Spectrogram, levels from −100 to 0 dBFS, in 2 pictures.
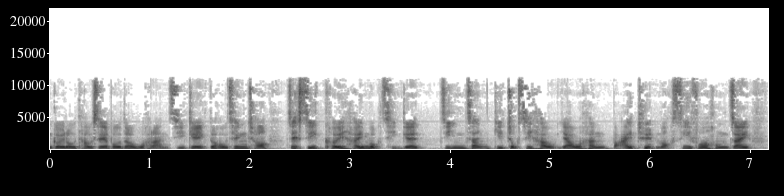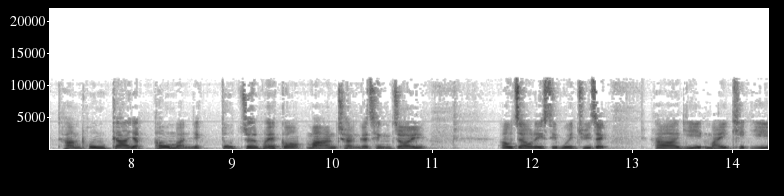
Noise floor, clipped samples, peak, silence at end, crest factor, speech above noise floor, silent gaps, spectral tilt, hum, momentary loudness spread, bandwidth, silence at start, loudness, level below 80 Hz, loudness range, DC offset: -57 dBFS; under 0.1%; -10 dBFS; 0 s; 18 dB; 30 dB; none; -4.5 dB/octave; none; 6 LU; 11.5 kHz; 0 s; -28 LUFS; -74 dBFS; 2 LU; under 0.1%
